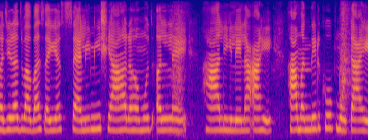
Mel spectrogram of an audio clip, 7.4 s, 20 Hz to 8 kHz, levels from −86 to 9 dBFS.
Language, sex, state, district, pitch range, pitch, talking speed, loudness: Marathi, female, Maharashtra, Gondia, 235-250 Hz, 240 Hz, 140 wpm, -17 LUFS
